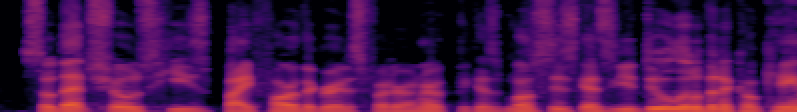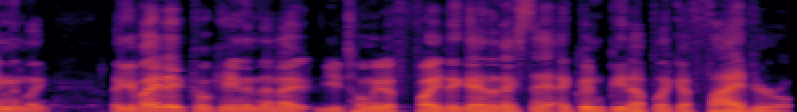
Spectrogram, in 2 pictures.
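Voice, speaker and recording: On a dry, close recording with no echo, a man talks very fast in a fairly high voice with vocal fry and very wide pitch swings. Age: 30s. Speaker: stand-up comedian and producer. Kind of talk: casual chat over beers. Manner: joking, bantering.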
